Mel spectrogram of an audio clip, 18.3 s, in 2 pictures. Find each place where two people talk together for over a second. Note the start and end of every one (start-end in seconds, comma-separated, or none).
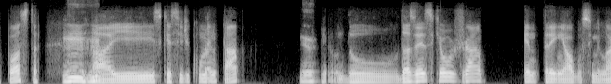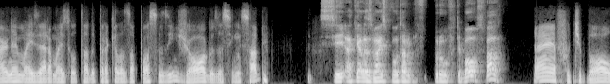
none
